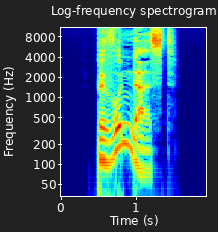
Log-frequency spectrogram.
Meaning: second-person singular present of bewundern
- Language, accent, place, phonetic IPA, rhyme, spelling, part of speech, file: German, Germany, Berlin, [bəˈvʊndɐst], -ʊndɐst, bewunderst, verb, De-bewunderst.ogg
